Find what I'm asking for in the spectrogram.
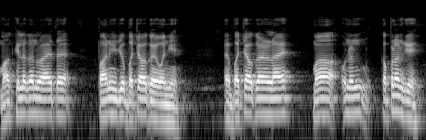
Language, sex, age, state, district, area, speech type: Sindhi, male, 60+, Gujarat, Kutch, rural, spontaneous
